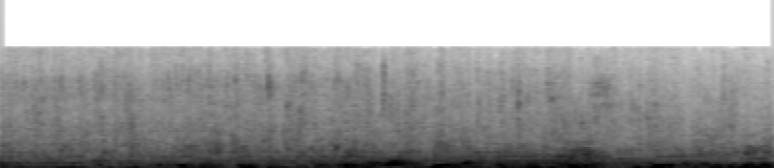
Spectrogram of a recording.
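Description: Water trickles from a hose into a pond.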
